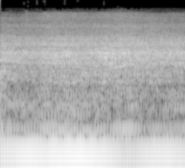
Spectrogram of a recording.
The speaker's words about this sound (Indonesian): kenceng amat ya Iya, iya motor iya. emang ya. kenceng-kenceng sekarang.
